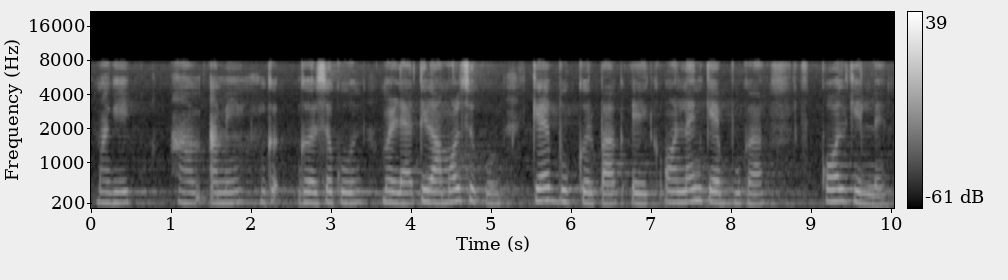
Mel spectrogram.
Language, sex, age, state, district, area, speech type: Goan Konkani, female, 30-45, Goa, Quepem, rural, spontaneous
